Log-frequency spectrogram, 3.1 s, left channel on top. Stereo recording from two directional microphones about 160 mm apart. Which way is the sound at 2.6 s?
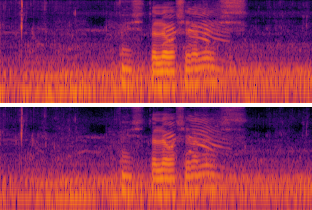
40° right (ahead or behind).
